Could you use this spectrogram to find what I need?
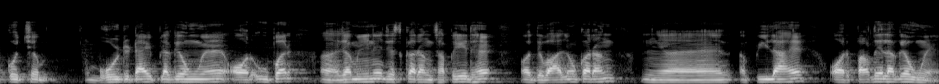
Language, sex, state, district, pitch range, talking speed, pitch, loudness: Hindi, male, Uttar Pradesh, Ghazipur, 110-125 Hz, 170 wpm, 120 Hz, -17 LUFS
